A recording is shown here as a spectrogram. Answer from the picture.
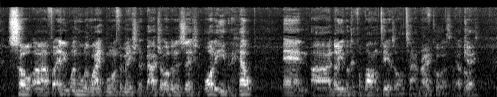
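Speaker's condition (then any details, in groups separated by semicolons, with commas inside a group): No condition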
